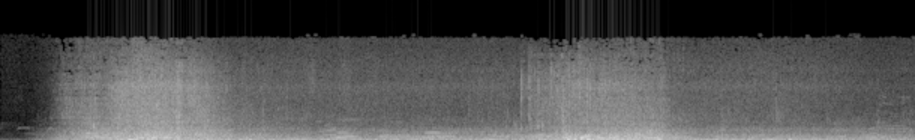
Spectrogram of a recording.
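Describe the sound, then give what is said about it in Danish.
Small waves wash onto the beach shoreline of Vejle Fjord in two soft surges a few seconds apart, over a steady hiss of water and light wind, with faint calls in between. “der er på stranden med sin søn øh, ved Vejle Fjord, og hans søn på halvandet sidder og leger nede ved vandkanten.”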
